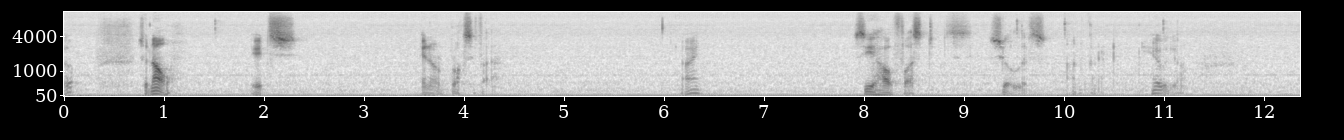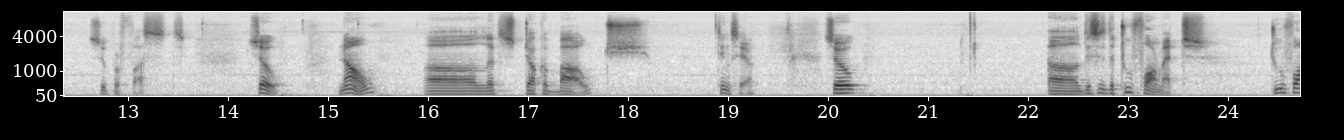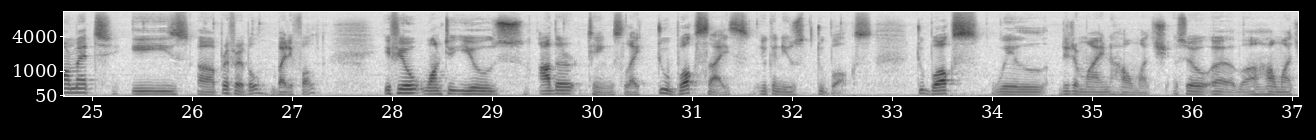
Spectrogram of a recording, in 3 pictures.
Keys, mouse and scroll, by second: 0.4 click, 1.5-8.5 drag, 9.5 click, 11.0-13.9 drag, 14.7 click, 23.8 scroll down 2, 24.3 middle click, 25.4 click, 26.2 click, 26.6 click, 29.7 click, 31.6 click, 32.4 click, 33.6 scroll up 2, 34.0 click, 35.9 scroll down 2, 36.2 click.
